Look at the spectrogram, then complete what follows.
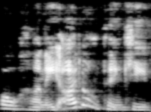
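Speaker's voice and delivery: usual speaking voice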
